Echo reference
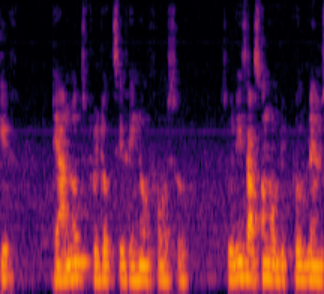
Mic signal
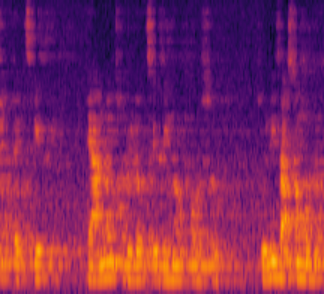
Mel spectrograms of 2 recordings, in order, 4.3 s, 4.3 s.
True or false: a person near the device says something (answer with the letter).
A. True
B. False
B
